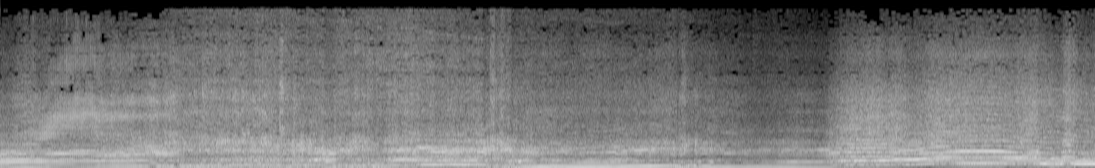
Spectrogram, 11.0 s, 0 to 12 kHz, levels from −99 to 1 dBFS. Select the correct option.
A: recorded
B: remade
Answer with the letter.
A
